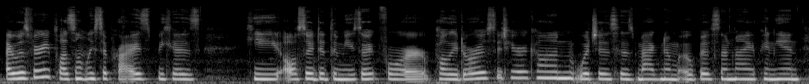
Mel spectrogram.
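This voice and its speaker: Wry, mellow-voiced young woman. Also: on the high side, little pitch movement, normal speed. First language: English. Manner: wry, opinionated. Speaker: vlogger reviewing films. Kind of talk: casual voice-over commentary.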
